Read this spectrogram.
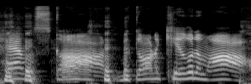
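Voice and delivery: over-the-top mock Italian gangster threat; Adrian Brody. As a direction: parody a terrible Don Corleone Italian accent. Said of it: "his terrible cod Don Corleone Italian accent".

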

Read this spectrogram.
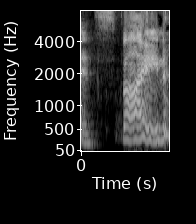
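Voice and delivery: mock-fine, laughing through it; high, loud, giggly pretend reassurance; laughing denial. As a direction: insist through laughter that all is well. Joking about crying every night.

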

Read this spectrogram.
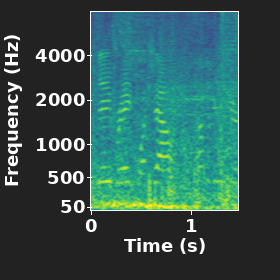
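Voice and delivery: loud urgent warning shout; panicking gamer. Real, not acted. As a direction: yell a warning to your teammate.

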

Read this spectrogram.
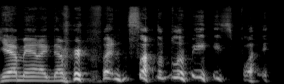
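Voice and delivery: high, loud, cracking up mid-sentence; laughing confession. Retold or imitated. Fan confessing to a band member he skipped shows, laughing. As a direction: blurt it out through embarrassed laughter.

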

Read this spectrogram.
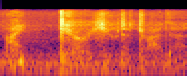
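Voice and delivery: a fast, hushed whisper; soft conspiratorial whisper; whispered dare. Real, not acted. Leans in with a dare.

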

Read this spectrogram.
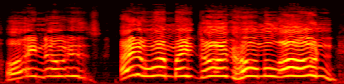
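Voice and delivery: very high, loud, drawn-out imitation crying; mock tearful wail. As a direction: wail it like a tipsy, weeping wife. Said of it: "and she starts crying".

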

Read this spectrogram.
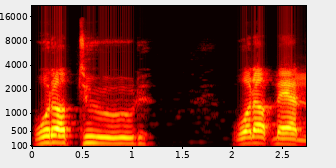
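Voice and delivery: high, loud dudebro greeting, drawn out on dude; bro impression. Straight-bar bro greeting his buddies, loud mock bro voice. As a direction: greet the room like a backslapping bro. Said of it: "Being around bros, being like".

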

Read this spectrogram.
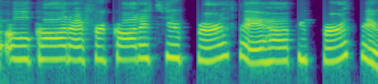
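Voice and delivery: high gushing put-on voice; gushing fake Gale. Host imitates fake Gale gushing at Roman. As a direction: gush it girlishly. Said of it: "fake Gale's like".

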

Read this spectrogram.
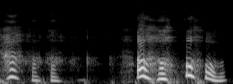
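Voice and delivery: polite ha ha then high ho ho; mock normal laugh. Shown as a demonstration. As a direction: demo a tidy little laugh. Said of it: "Like someone like".

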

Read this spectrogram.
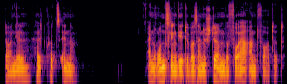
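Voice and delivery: ordinary delivery, nothing marked

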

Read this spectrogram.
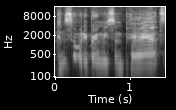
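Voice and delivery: high-pitched, helpless call for help; pleading call. Retold or imitated. Stranded singer begs his bandmates for pants, high pleading call.

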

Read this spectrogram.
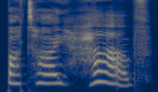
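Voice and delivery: high, loud, drawn-out confession; anguished admission. A narrator's reading. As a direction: wail the admission slowly as the faun. Faun insists on his guilt.

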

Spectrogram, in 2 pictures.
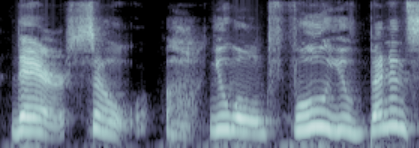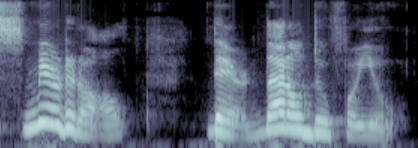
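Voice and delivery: loud, impatient scolding; exasperated scolding. A narrator's reading. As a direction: berate him for bungling it. Handy scolding the clumsy signer.

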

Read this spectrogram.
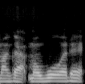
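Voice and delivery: ordinary talk, nothing marked

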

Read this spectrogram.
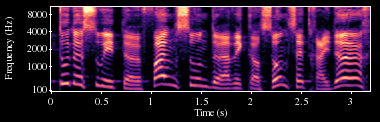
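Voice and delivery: high announcer with Italian-tinged English; Italian-English accent. Acted. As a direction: present the act in botched Italian-English. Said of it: "l'accent anglais italien".

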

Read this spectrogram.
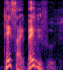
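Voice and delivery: imitated film character.

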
